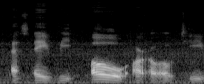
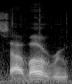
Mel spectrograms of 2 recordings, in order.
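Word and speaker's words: Savoroot: But yeah, Savo root, not Sava. See, I was pronouncing it Sava root and not Savo.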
